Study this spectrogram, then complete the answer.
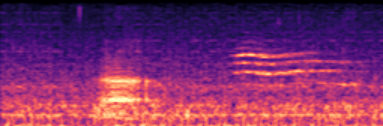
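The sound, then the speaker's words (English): A cat meows twice in quick succession, a short mew followed by a longer, rising-then-falling one, moderately loud over a faint background hum. “The cat seems to have something to say.”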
